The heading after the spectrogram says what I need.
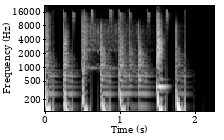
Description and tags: Food beats 4
Roland MC-303 drumkit.
roland, corny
